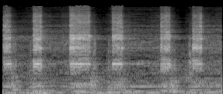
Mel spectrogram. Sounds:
printer, mechanisms

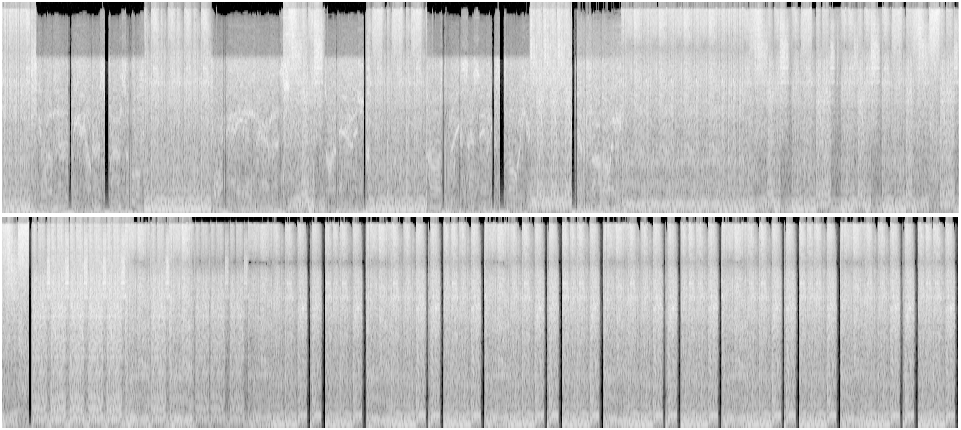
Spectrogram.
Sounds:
human voice, male speech, speech

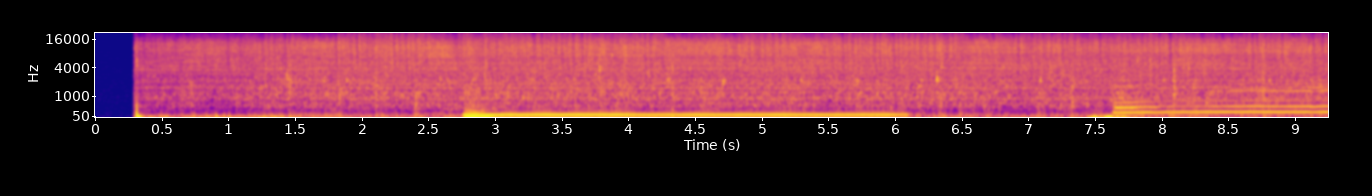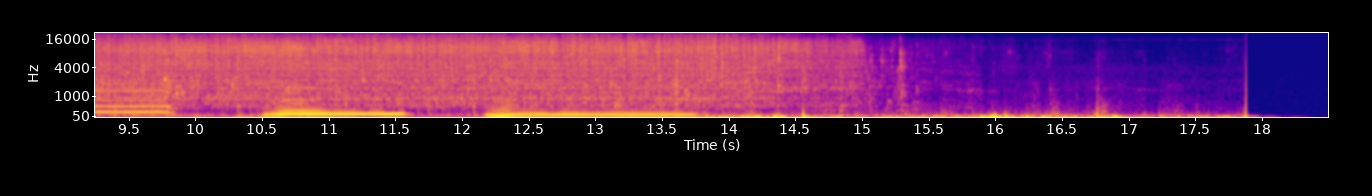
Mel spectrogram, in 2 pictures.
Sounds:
human voice, singing

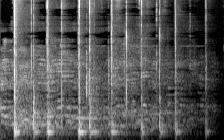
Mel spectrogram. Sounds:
hands, wood

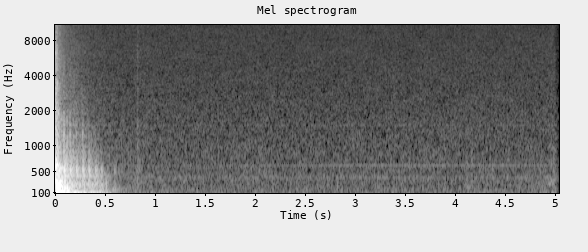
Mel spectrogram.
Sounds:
knock, door, home sounds

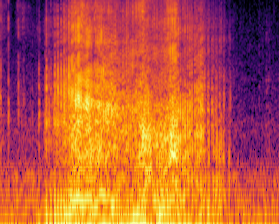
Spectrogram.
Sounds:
zipper (clothing), home sounds

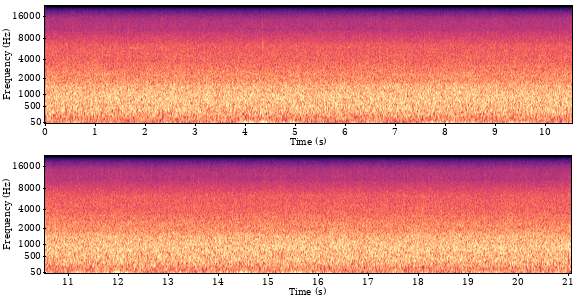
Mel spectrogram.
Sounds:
stream, water

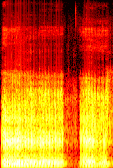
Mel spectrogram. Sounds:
growling, pets, animal, dog

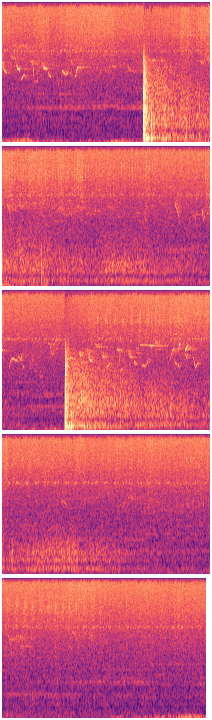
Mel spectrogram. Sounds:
explosion, fireworks

